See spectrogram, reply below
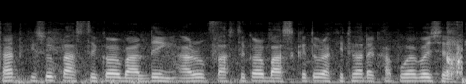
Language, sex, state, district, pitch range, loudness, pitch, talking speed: Assamese, male, Assam, Hailakandi, 150-165 Hz, -17 LUFS, 160 Hz, 155 wpm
